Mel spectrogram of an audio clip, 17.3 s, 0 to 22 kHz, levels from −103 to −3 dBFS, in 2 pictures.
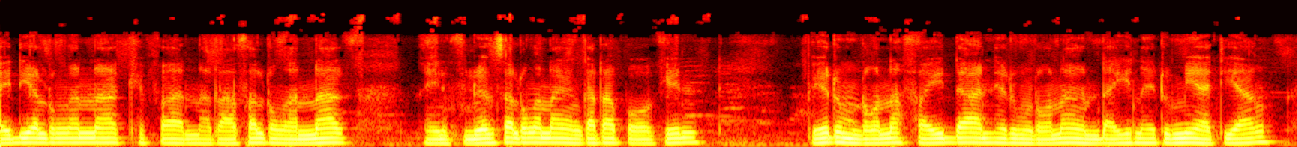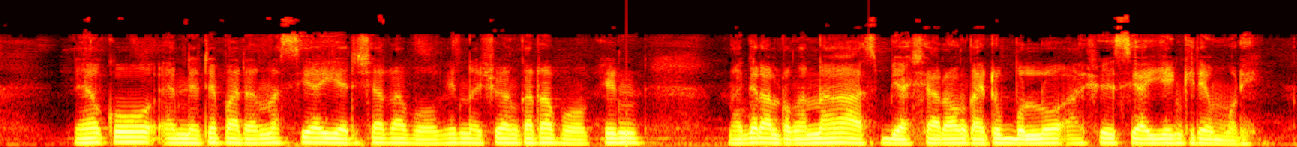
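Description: Throughout the speech, the top end is dull and nothing reaches above 15 kHz, with a gurgling, granular roughness on the voice that is plainly audible. This is likely MP2 compression at a rate around 64 kbps, where upper sub-bands switch on and off and the remainder is coarsely quantised. That flickering, warbling texture sets it apart from a simple low-pass filter, which would only dull the sound.

At 12.82 s and again at 14.43 s, there is a block of digital silence: the signal drops straight to silence for about 4 ms and then 5.5 ms, then returns with no fade. Each is heard as a tick or dip rather than an audible hole. Unlike a dropout that fades or a crackle added on top, the sound itself briefly vanishes.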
